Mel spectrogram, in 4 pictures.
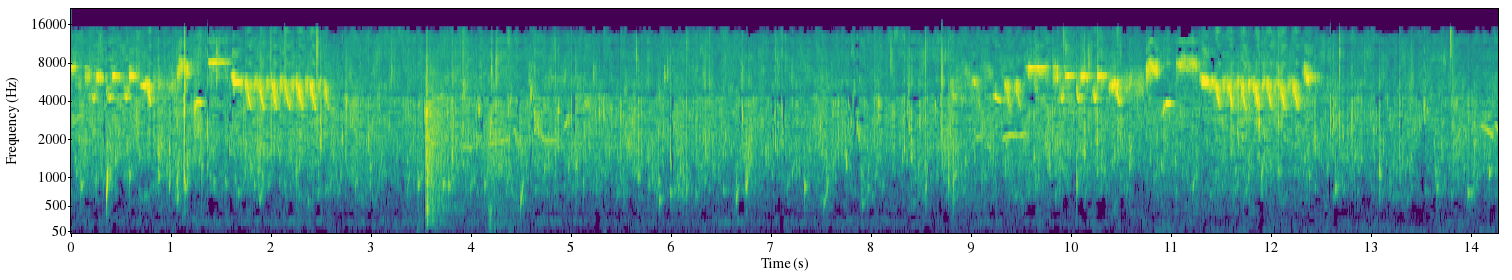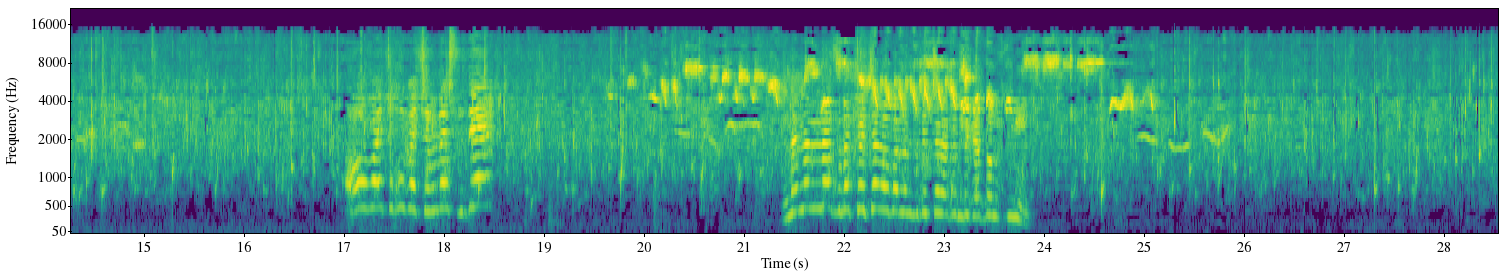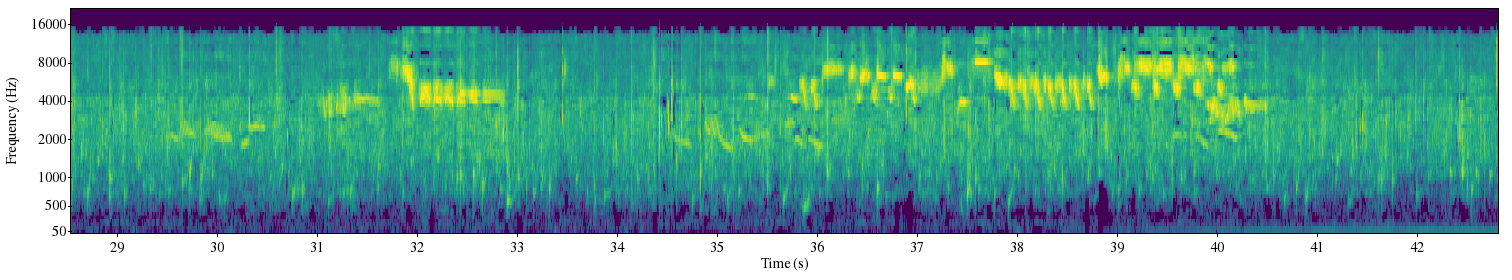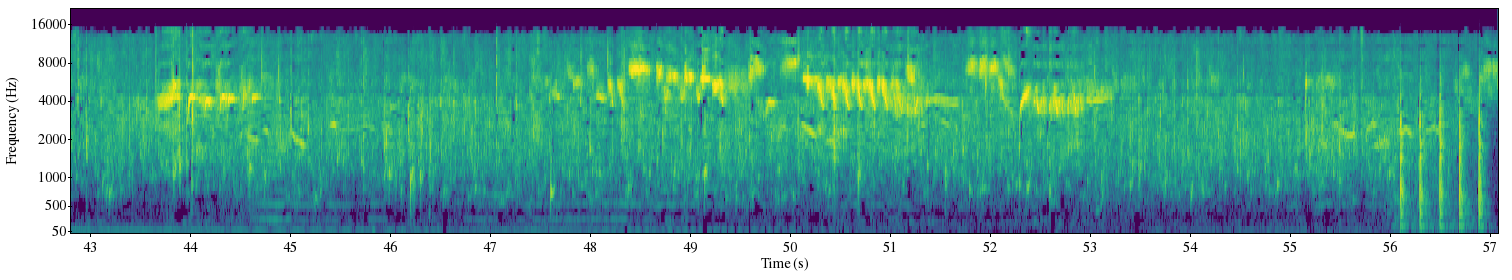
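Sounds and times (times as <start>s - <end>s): stream trickling: 0.0s - 57.0s
birds chirping in trills: 8.8s - 12.6s, 19.4s - 25.9s, 34.6s - 40.6s, 43.5s - 45.6s, 47.5s - 53.4s, 55.2s - 57.0s.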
